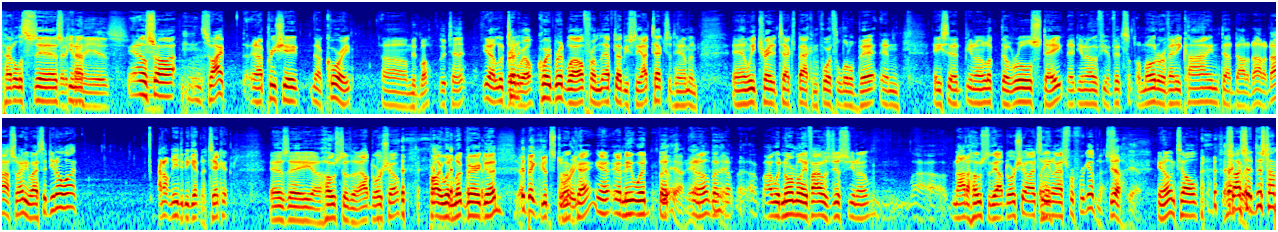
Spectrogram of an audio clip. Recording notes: LIVE From the Jacksonville Boat Show! The guys were broadcasting live from Boat Central for this episode!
